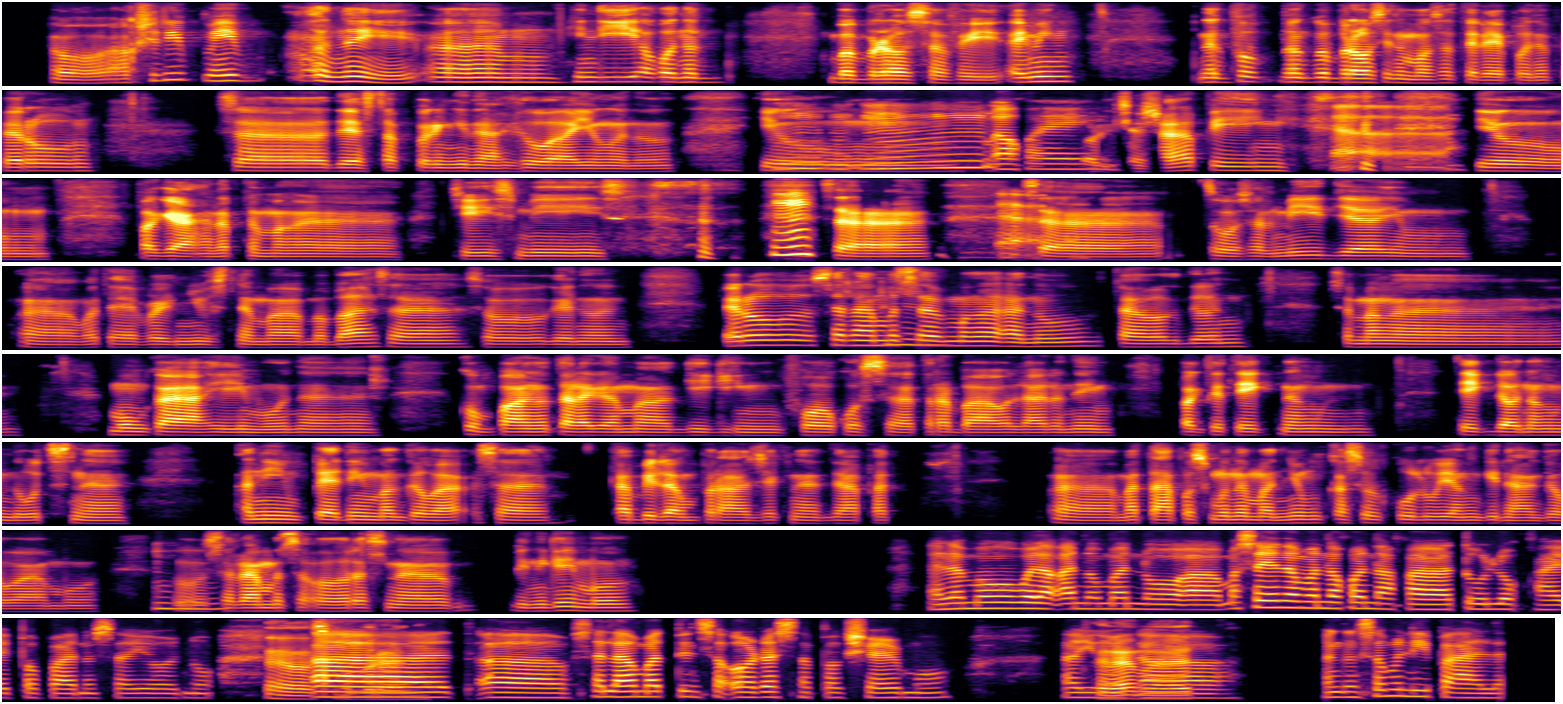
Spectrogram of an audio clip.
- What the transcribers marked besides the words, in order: tapping; chuckle; chuckle; other noise; "kasalukuyang" said as "kasukuluyang"
- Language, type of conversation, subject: Filipino, advice, Paano ko mapapanatili ang pokus sa kasalukuyan kong proyekto?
